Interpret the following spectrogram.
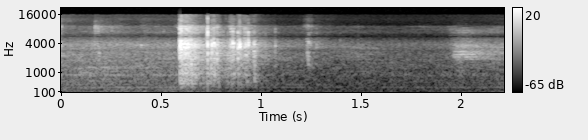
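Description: A brief, loud clatter of several quick clicks about half a second in, lasting about half a second.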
